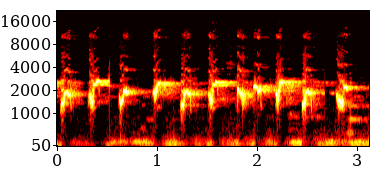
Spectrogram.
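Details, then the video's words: Long rapid song of the sooty-headed bulbul, meant to make other bulbuls answer: evenly spaced whistled phrases, each opening with a low dip that climbs to a steady note, about three per second, over low muffled thuds. "trucukan gacor TARUNG ROPEL PANJANG"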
